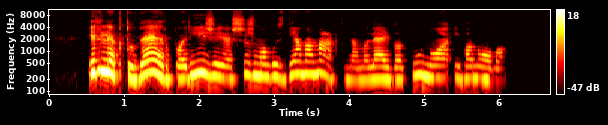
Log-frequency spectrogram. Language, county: Lithuanian, Panevėžys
